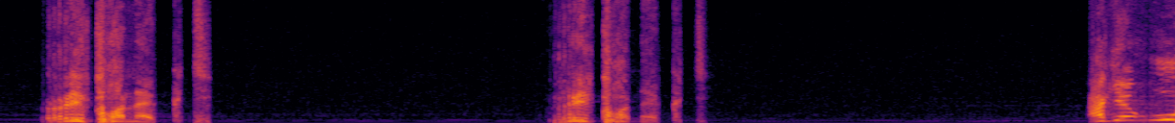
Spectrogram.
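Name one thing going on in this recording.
A man speaks with emphasis into a microphone, in short bursts with pauses.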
